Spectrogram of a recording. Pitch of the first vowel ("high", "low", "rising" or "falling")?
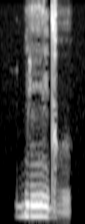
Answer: high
